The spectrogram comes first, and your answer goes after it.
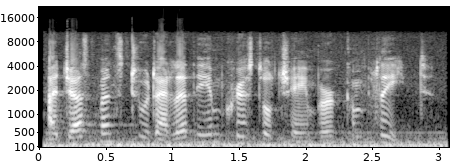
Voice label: Star Trek Computer Voice; StarTrekLCAR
